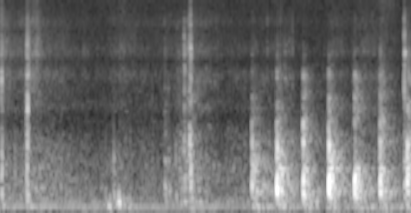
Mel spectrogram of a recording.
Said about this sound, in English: Do you hear somebody knocking?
